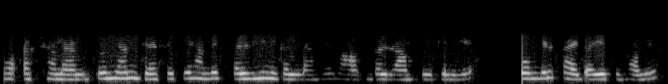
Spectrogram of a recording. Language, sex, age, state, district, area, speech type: Urdu, female, 30-45, Uttar Pradesh, Aligarh, urban, conversation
